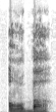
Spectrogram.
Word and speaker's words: en bas: En bas. Final S not pronounced.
